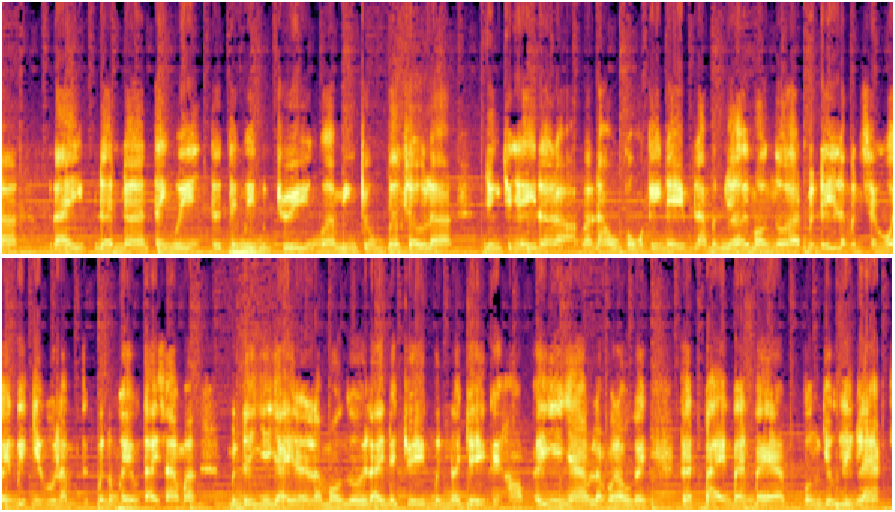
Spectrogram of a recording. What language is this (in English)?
Vietnamese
